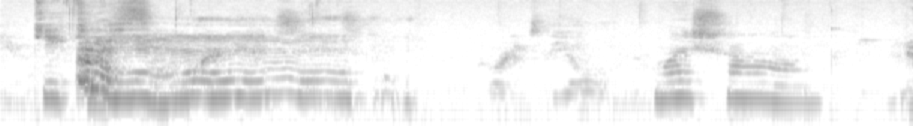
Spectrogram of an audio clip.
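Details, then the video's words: Pet dog Kylie, indoors in a small room, upset that another dog, April, wants to get on the bed; drawn-out moaning, talking-like whines with sliding pitch, a long one followed by shorter bursts, with an owner's voice nearby. "Talking dog"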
